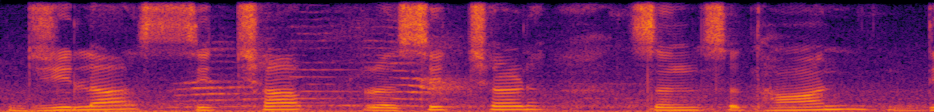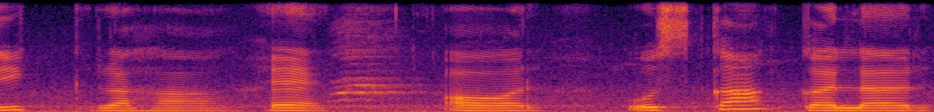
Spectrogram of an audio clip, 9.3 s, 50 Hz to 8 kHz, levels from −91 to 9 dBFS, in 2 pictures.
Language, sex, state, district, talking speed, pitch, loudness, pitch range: Hindi, female, Madhya Pradesh, Katni, 70 wpm, 190 Hz, -16 LUFS, 175-235 Hz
